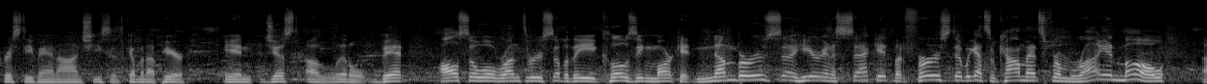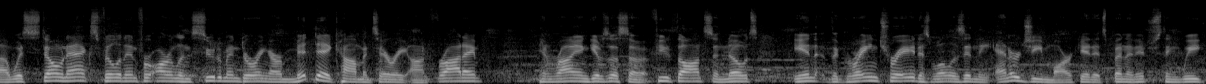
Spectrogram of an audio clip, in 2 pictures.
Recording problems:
murmuring crowd; noticeable; throughout; 15 dB below the speech

